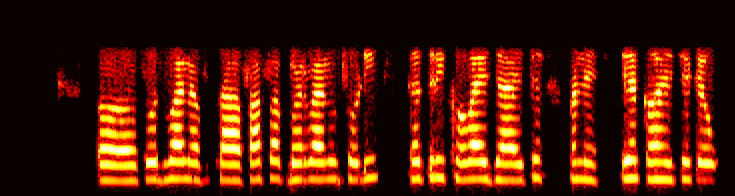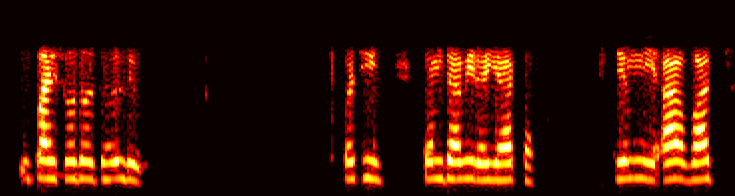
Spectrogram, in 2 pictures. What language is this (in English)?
Gujarati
